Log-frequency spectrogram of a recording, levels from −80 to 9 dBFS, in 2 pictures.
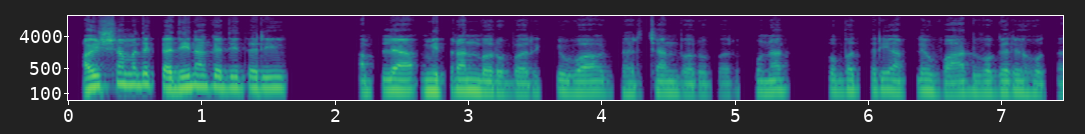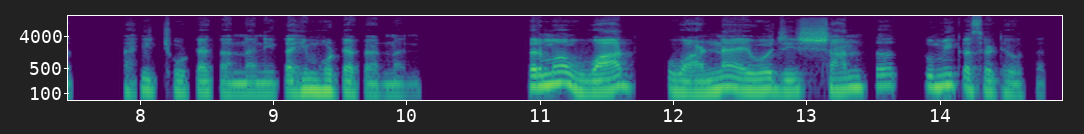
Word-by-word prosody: आयुष्यामध्ये 185 +3 +6
कधी 140 +2 +7
ना 170 0 +4
कधीतरी 145 -1 +1 0.6
आपल्या 125 +2 +3
मित्रांबरोबर 115 -5 0 0.2
किंवा 110 -1 -1 0.2
घरच्यांबरोबर, 100 -1 -6 0.2
कुणासोबत 120 +1 -6
तरी 130 +1 -3
आपले 125 +2 -7
वाद 110 +1 -3
वगैरे 115 +1 -2
होतात, 100 -2 -8 0.4
काही 110 +4 -6
छोट्या 110 -1 -4
कारणांनी, 100 0 -4
काही 110 +2 +1
मोठ्या 125 -2 +2
कारणांनी, 95 0 -9 0.8
तर 165 - +7
मग 185 - +3
वाद 130 +8 +5 0.4
वाढण्याऐवजी 125 +1 +1
शांत 135 +5 +2
तुम्ही 170 0 -2
कसं 130 -3 -1
ठेवतात? 95 -2 -10
120 Hz, 115 wpm, -22 LUFS, 110-140 Hz, 0.8 s, कधी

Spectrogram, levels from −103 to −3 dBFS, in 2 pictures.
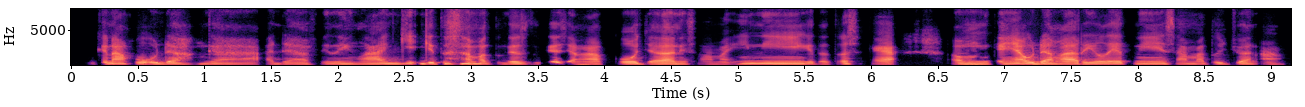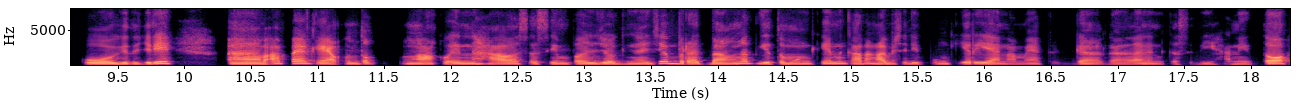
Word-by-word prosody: mungkin 210 +3 -2
aku 200 +1 -2
udah 180 -2 +1
nggak 160 -2 -7
ada 165 -1 -11 0.2
feeling 170 0 -5
lagi 185 +3 -1
gitu 200 0 +1
sama 195 -1 +3
tugas-tugas 165 -1 -2
yang 165 - -5 0.2
aku 170 +1 0
jalanin 165 +1 +2
selama 165 -2 -15
ini, 200 0 +3
gitu. 165 - -7
Terus 195 +4 -5
kayak, 165 -3 -2 0.4
mmm, 180 0 0
kayaknya 200 +2 +3
udah 195 -2 +6
nggak 165 0 +4
relate 190 +1 +2
nih 185 -1 -1
sama 180 -1 -6
tujuan 170 -1 -3
aku, 175 +2 +1
gitu. 160 - -6
Jadi, 225 +7 +7 0.5
mmm, 205 0 +5
apa 230 - -6
ya, - - +4
kayak 215 -2 +3
untuk 210 0 -2 0.2
ngelakuin 205 +1 +2
hal 185 -2 +1
sesimpel 200 0 -1
joging 180 -1 -1
aja 185 +9 +1
berat 195 -5 +1
banget 210 +7 +2
gitu, 210 -1 0
mungkin 195 +3 -1
karena 205 +1 0
nggak 190 -1 +2
bisa 190 - -14
dipungkiri 190 +3 -1
ya, - - 0
namanya 185 +1 -9
kegagalan 170 -2 -7
dan 180 - -8
kesedihan 170 -2 -16
itu, 170 +4 -2
185 Hz, 175 wpm, -21 LUFS, 170-200 Hz, 0.5 s, Jadi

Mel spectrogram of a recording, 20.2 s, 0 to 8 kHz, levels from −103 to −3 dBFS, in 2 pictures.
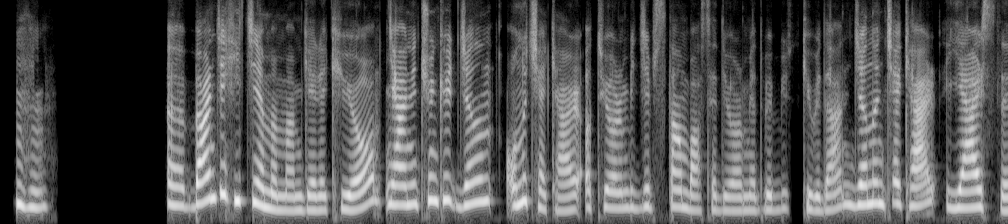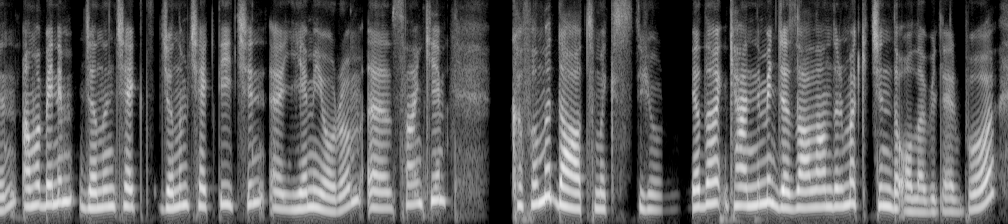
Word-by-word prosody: Hı - - +3
hı. 230 -2 -1 1.2
Eee, 255 -2 +1
bence 305 - +5
hiç 315 -2 +1
yememem 190 -8 +2
gerekiyor. 195 - 0
Yani, 260 0 +4
çünkü 320 0 +1
canın 295 +6 +1
onu 275 +5 +3
çeker, 195 - -3
atıyorum 220 -1 -4
bir 220 -2 -8
cipsten 230 -1 -3
bahsediyorum 185 -1 -5
ya 185 0 -7
da 195 -2 -5
bisküviden. 205 +3 -5
Canın 265 +2 +3
çeker, 255 -2 0
yersin 220 +1 +1
ama 245 +2 +1
benim 295 +4 +3
canın 225 +2 +2
çekt 235 -2 -3
canım 225 +4 +1
çektiği 245 +2 -2
için, 270 +5 -4
eee, 220 - -4
yemiyorum, 205 - 0
eee, 215 -1 0
sanki 280 +7 -2 0.7
kafamı 270 +6 +2
dağıtmak 210 -4 +4
istiyorum 200 -3 -9 0.3
ya 235 +1 +2
da 280 +1 +4
kendimi 255 +2 +3
cezalandırmak 230 +4 +2
için 245 -3 -1
de - - +1
olabilir 170 0 -4
bu. 240 - +1
230 Hz, 130 wpm, -21 LUFS, 205-265 Hz, 1.2 s, bence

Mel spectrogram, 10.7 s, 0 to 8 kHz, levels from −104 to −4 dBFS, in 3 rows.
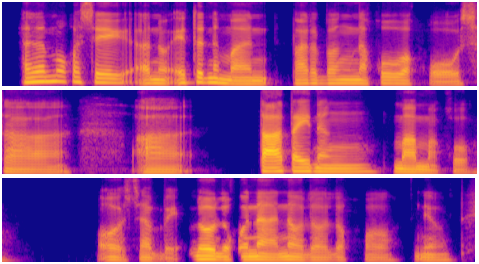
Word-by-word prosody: Alam 180 +4 +3
mo - - 0
kasi 145 -4 +1
ano 120 0 -1
ito 135 +6 -1
naman, 105 -7 +1 0.2
para 115 +2 -1
bang 120 0 -2
nakuha 115 -1 -2
ko 90 -2 -5
sa, 95 -2 -3 0.6
ah, 95 -2 -3 0.6
tatay 125 +1 +8
ng 110 -1 -1 0.2
mama 95 -5 +2
ko. 85 0 -8 0.8
Oo, - - -2
sabi - - -7
lolo 120 -3 +5
ko 110 - 0
na 110 -2 +4
'no? 105 -2 +1
Lolo 95 -1 -6
ko. 90 -2 -10
'Yon. 95 -1 -7
110 Hz, 140 wpm, -24 LUFS, 95-120 Hz, 0.8 s, tatay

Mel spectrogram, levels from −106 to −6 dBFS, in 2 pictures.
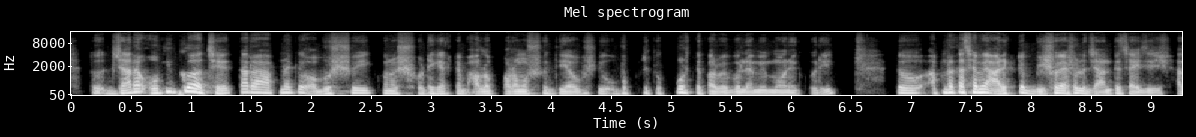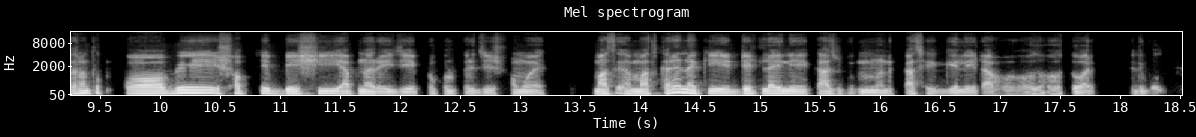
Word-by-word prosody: তো - - -5 0.2
যারা 155 +8 +5
অভিজ্ঞ 190 +11 +1
আছে 130 -3 0 0.2
তারা 185 -2 +3
আপনাকে 165 +2 -1
অবশ্যই 125 +5 0
কোনো 125 -2 0
সঠিক 115 +1 -4
একটা 115 +1 -7
ভালো 105 +1 -1
পরামর্শ 110 0 -1
দিয়ে, 110 -1 -2
অবশ্যই 115 +2 -7
উপকৃত 120 +4 -9 0.2
করতে 175 -2 +1
পারবে 100 -2 -1
বলে 100 -1 0
আমি 100 0 0
মনে 95 -1 -3
করি। - - -7 0.6
তো 150 - +3 0.3
আপনার 165 +4 +3
কাছে 175 -1 +3
আমি 180 - +8
আরেকটা 120 +5 +2
বিষয় 105 +8 +3
আসলে 135 -5 +3
জানতে 100 +4 -2
চাই 95 -2 -2
যে, 100 - -2 0.2
সাধারণত 130 +6 0 0.3
কবে 125 +5 +5 0.3
সবচেয়ে 135 +1 -1
বেশি 115 +4 +1 0.2
আপনার 105 -1 -1
এই 100 - -1
যে 100 - -2
প্রকল্পের 105 -2 -8
যে, 100 - -5
সময়। 100 -2 -3 0.5
মাঝ 115 0 +2 0.3
মাঝখানে 115 +10 +1
নাকি 130 -2 +2 0.2
ডেডলাইন 120 -1 +2
এ - - 0 0.2
কাজ 105 -2 -1 0.4
মানে 95 -1 -4
কাছে 110 -1 -6 0.2
গেলে, 100 0 -2
এটা 95 +1 -7
হো 90 - -16
হ - - -12 0.2
হতো 95 +3 -8
আরকি - - -17 0.2
যদি 100 -1 -9
বলতেন? 95 - -13
115 Hz, 185 wpm, -21 LUFS, 105-135 Hz, 0.6 s, আমি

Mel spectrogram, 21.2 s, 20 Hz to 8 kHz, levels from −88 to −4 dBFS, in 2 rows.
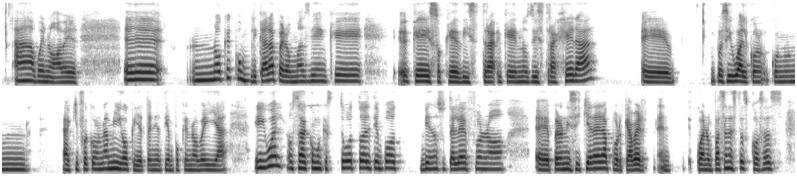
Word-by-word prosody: Ah, 215 0 +3
bueno, 185 -3 0
a - - +1
ver, 170 -1 -1 0.6
eh, 255 -1 +3 0.3
no 240 +3 +2
que 315 +2 -4
complicara, 225 - +2
pero 200 -6 +2
más 190 +1 -2
bien, 205 -1 -2
que 205 -1 -1 0.4
e - - -2
que 200 0 +4
eso, 185 -1 -3
que 180 -1 +2
distra 175 +1 0
que 180 -1 0
nos 180 0 -2
distrajera, 210 - 0 0.6
eh, 170 -3 +2 0.6
pues, 200 -1 0
igual, 195 -2 +6
con 185 +7 -3
con 180 -3 -3
un 190 0 -2 0.4
aquí 185 +1 -3
fue 195 - -3
con 200 +1 -2
un 200 +1 -1
amigo, 215 -3 +3
que 185 - -4
ya 165 - 0
tenía 175 0 -3
tiempo 180 -1 -5
que 180 - -5
no 175 0 -2
veía. 175 +1 -1 0.3
Igual, 305 +6 +2
o 235 - -1
sea, 230 0 +4
como 225 0 +2
que, 225 - -5
estuvo 245 +3 0
todo 245 +1 +2
el 235 - +1
tiempo 230 0 -1 0.2
viendo 210 +3 -1
su 205 -1 -12
teléfono, 200 0 -1 0.4
eh, 180 -3 +2
pero 195 0 +3
ni 200 -1 +3
siquiera 210 +4 +2
era, 225 0 +4
porque, 180 -4 -1
a 170 - +4
ver, 185 +8 +3
eh, 165 - -6 0.3
cuando 185 -2 +1
pasan 195 +6 +1
estas 230 +1 -1
cosas, 205 +1 -3
200 Hz, 180 wpm, -23 LUFS, 180-225 Hz, 0.6 s, igual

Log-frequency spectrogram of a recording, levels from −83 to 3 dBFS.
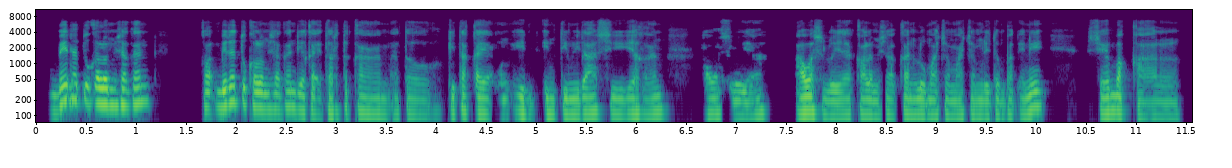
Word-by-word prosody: Beda, 185 +11 +5
tuh, 190 - +3
kalau 170 -1 +10
misalkan 170 +3 +2 0.5
Kak, 145 0 +1
beda, 155 +5 +7
tuh, 175 -2 -2
kalau 140 -2 +6
misalkan 135 +2 -1
dia 130 - +1
kayak 105 - -1
tertekan 110 -1 -4
atau 105 +1 -8
kita 115 +2 -1
kayak 110 -2 +1
mengin 105 0 -4
intimidasi 110 +1 -1
ya, 110 - +1
kan, 115 +3 -4 0.3
"Awas 110 +1 -4
lu, 100 -1 -1
ya, 100 +4 -5 0.3
awas 115 +2 +6
lu, 100 - +1
ya, 100 +1 0
kalau 105 0 -1
misalkan 105 +2 -3
lu 105 - +2
macem-macem 100 0 -3
di 100 - -1
tempat 100 +2 -5
ini 130 +7 +1 0.4
saya 110 - -3
bakal 95 -6 -3
110 Hz, 175 wpm, -24 LUFS, 105-125 Hz, 0.5 s, kalau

